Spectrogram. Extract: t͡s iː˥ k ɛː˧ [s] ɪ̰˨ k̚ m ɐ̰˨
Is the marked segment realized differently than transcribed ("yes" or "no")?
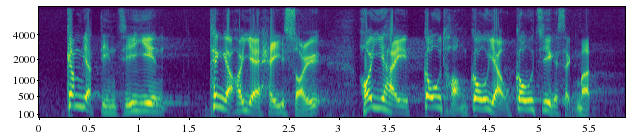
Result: no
